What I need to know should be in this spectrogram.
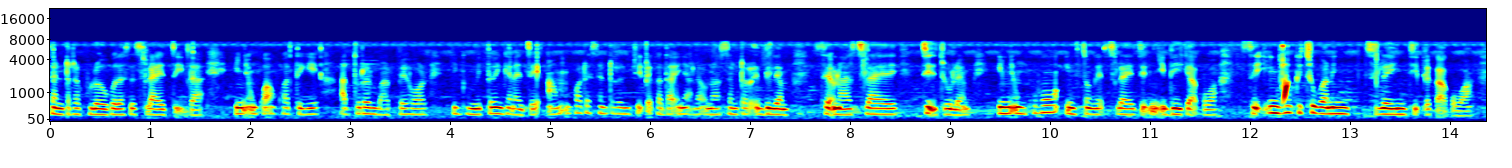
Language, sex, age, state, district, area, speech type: Santali, female, 18-30, West Bengal, Malda, rural, spontaneous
